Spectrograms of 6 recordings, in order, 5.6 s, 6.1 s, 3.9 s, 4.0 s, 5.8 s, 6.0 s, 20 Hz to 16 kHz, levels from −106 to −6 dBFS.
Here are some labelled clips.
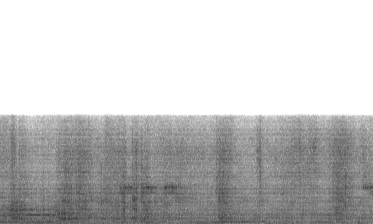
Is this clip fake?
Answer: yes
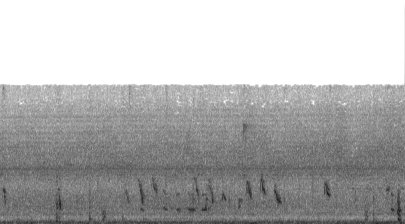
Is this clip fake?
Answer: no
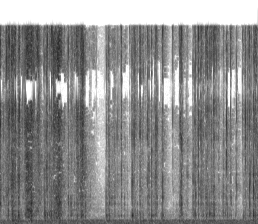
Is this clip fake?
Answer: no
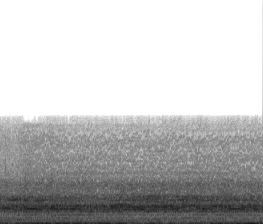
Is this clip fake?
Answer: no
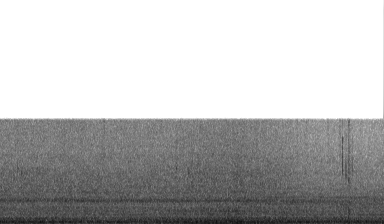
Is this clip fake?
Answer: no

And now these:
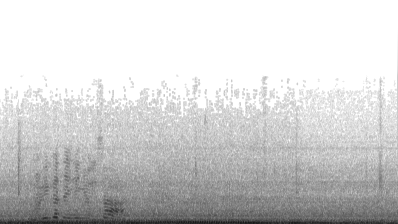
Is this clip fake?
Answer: no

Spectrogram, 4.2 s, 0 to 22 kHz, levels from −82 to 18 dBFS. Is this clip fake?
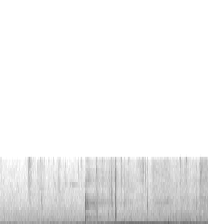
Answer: no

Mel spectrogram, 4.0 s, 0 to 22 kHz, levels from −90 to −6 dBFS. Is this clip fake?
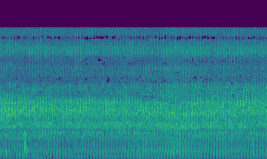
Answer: no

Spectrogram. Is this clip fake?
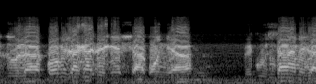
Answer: no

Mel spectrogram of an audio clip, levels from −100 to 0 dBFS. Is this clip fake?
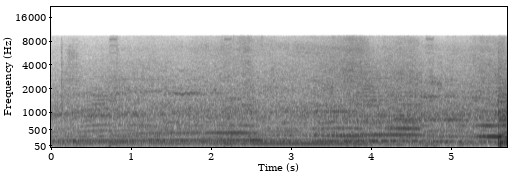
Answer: no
